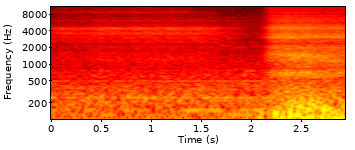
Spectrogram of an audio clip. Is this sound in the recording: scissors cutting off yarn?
no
